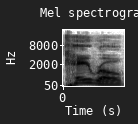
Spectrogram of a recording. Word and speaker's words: Cairo: Cairo, Illinois, pronounced Cairo by everyone who lives there or has ever lived there, and don't let anyone tell you otherwise, sits at the exact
